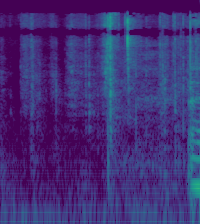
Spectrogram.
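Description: Plastic cash envelopes and binder pages being handled: a faint rustle, with a light click about a second in.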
